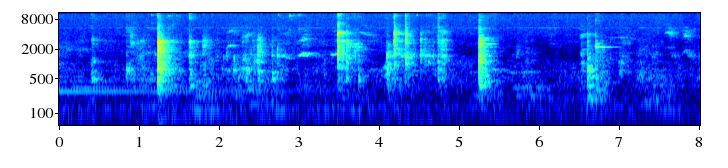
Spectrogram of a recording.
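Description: A spoon clinking and scraping against a cooking pot as custard paste is stirred into hot milk: a few sharper clinks a second or two apart, with lighter taps between.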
